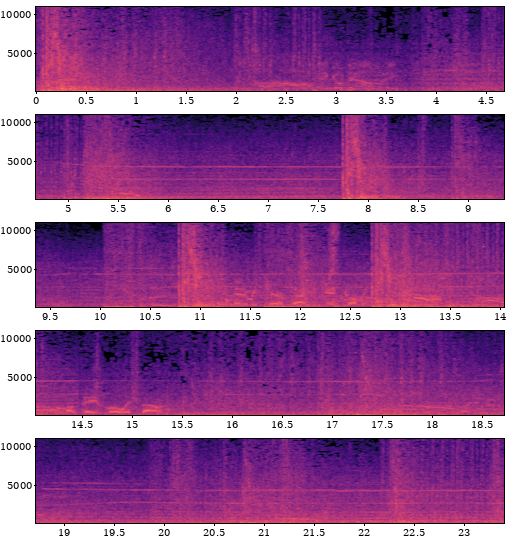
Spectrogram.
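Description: A sniper rifle fires loud, sharp shots now and then.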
